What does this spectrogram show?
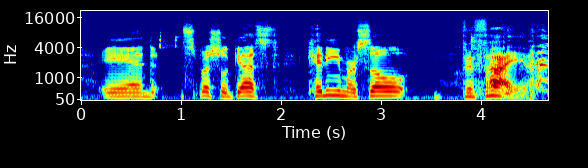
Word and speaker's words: Verfaillie: French, like a Yeah, it's basically like when you can pronounce Desailly, It's like, so you can say like Verfaillie.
